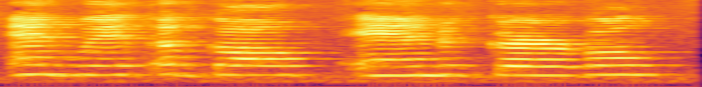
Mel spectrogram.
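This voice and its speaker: A woman's voice: high-pitched, completely flat delivery, slow pace. A woman teacher reading a picture book aloud to a child, telling it expressively and stopping to ask questions. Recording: echoey room, recorded from far off, noisy.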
